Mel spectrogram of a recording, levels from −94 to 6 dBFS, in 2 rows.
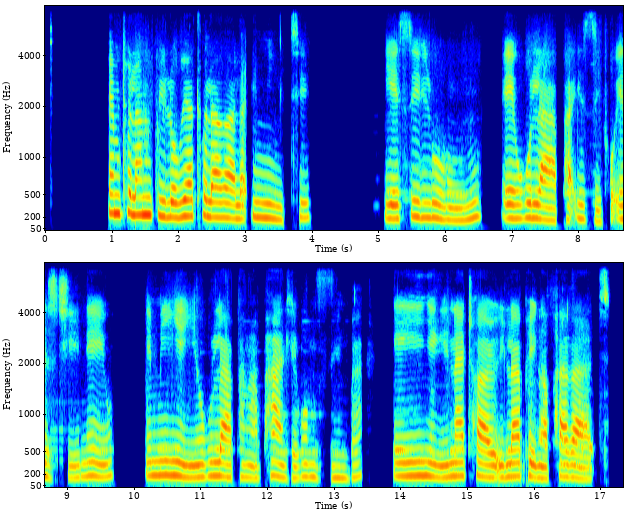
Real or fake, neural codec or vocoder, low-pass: real; none; 7.2 kHz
